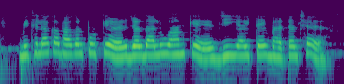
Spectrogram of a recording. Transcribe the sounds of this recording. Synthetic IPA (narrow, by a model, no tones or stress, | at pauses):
mit̪ʰilakabʱaɡəlpuɾkeɾd͡ʒəɾd̪aluamked͡ʒiaiʈek̚bʱeʈəlt͡ʃʰɛ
